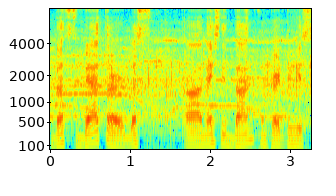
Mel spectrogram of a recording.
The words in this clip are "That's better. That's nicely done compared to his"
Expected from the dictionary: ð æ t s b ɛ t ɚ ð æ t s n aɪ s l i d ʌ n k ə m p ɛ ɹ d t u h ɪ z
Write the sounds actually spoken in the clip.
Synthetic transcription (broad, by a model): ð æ t s b ɛ t ɚ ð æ t s n aɪ s l i d ʌ n k ə m p ɛ ɹ d t u h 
